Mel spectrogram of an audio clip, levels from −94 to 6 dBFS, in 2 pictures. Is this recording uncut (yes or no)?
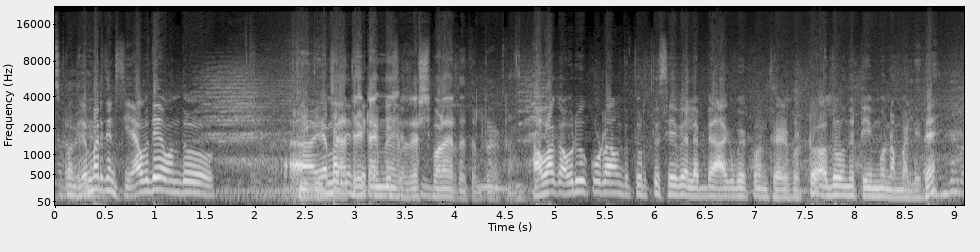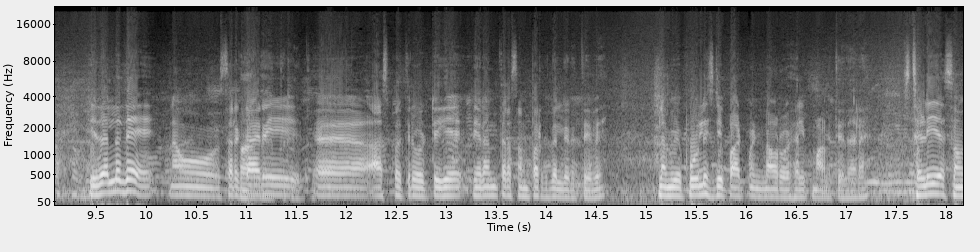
yes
